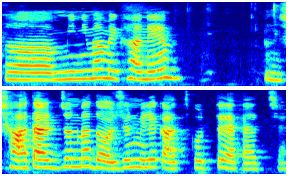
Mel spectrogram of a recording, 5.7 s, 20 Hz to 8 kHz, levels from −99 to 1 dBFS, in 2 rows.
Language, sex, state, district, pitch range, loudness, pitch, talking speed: Bengali, female, West Bengal, Dakshin Dinajpur, 245-280 Hz, -21 LUFS, 260 Hz, 145 wpm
